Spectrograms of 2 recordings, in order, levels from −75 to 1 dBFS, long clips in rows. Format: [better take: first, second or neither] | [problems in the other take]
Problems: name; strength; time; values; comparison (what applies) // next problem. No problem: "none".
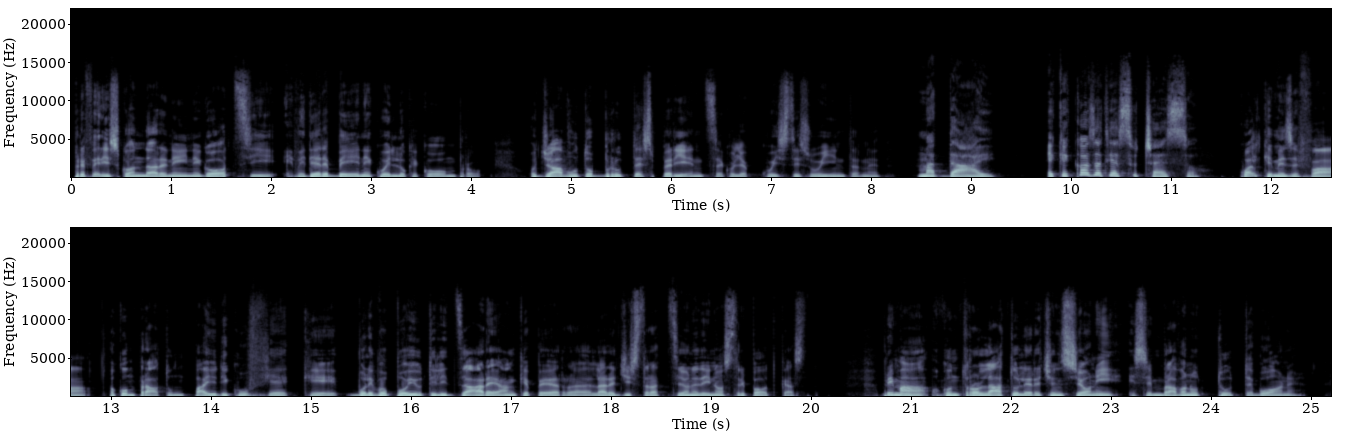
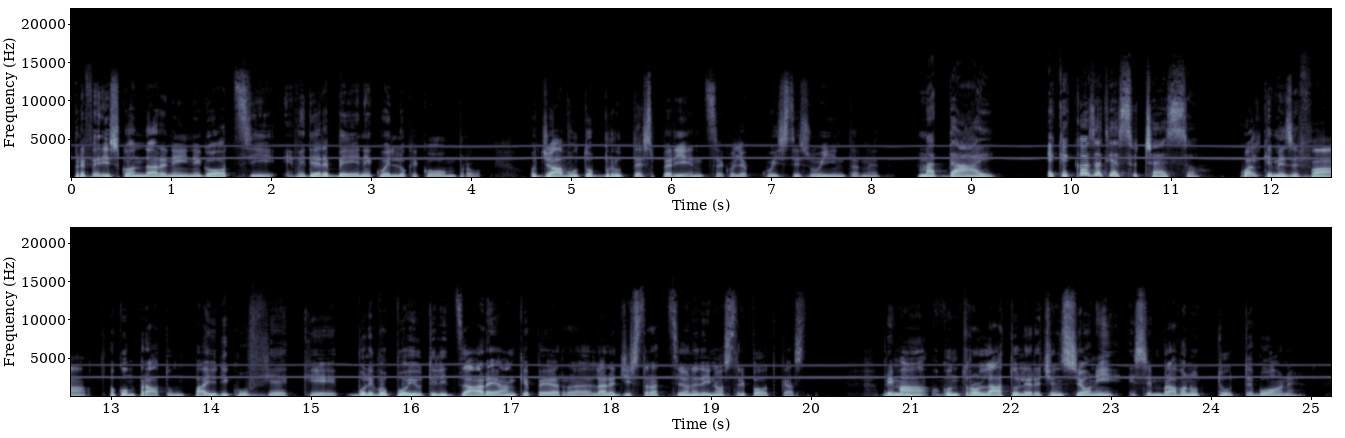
first | high-pitched whine; noticeable; throughout; 2.5 kHz, 20 dB below the speech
